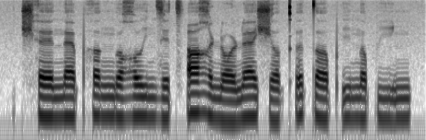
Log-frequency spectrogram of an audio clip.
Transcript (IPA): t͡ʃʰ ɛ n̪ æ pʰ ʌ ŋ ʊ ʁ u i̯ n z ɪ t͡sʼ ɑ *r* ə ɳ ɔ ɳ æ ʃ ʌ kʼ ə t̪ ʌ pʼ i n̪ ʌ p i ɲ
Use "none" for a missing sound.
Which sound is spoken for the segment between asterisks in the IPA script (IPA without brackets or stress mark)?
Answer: ʁ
